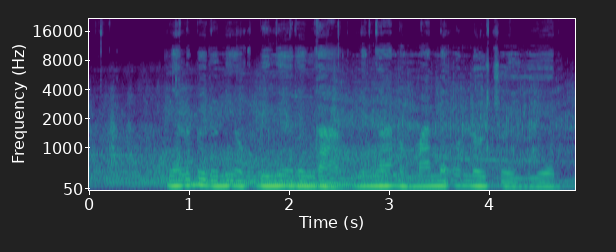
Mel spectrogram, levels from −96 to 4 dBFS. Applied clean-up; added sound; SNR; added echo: none; Fixed-wing aircraft, airplane; 10 dB; none.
